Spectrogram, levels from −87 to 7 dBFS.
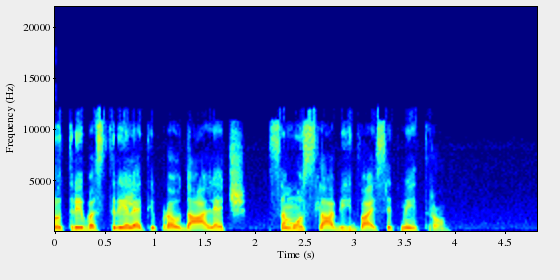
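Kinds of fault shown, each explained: No technical faults can be heard in this recording.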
